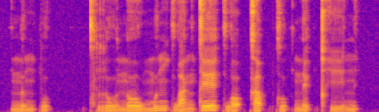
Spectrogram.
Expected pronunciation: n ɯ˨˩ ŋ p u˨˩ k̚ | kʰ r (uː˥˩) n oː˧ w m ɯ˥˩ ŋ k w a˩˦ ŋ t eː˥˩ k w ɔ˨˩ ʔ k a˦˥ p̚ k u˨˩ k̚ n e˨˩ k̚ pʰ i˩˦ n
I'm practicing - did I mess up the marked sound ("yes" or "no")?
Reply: yes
